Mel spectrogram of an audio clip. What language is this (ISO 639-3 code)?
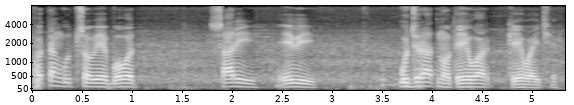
guj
